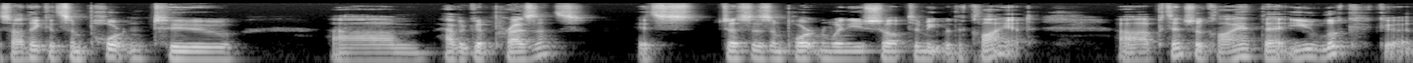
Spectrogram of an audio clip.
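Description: On a very clean recording with a silent background, a man with an American accent uses a normal speaking voice at a moderate pace and medium pitch, with ordinary pitch variation. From Houston, Texas. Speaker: real estate broker. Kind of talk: interview.

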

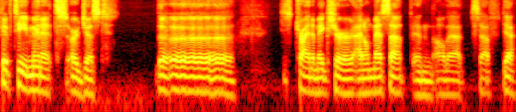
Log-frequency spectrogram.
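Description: A man with an American accent talks at a fairly low pitch. His pitch varies in an ordinary way, and the background is quiet. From Maine, US. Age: 30s. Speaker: singer and tribute band frontman. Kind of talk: casual interview chat. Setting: studio.

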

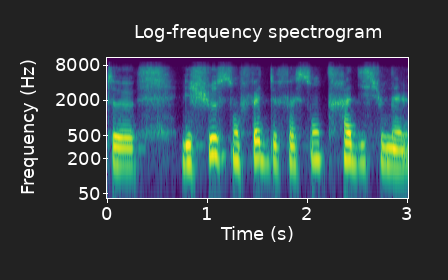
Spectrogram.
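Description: This woman's voice has a dark, mellow tone. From Paris, France. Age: 40s. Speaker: expat cooking workshop host. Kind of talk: interview conversation.

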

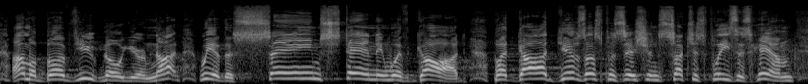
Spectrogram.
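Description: Over noticeable background noise, a man with a high pitch speaks at a fairly slow pace, his loudness very even and his intonation lively. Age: 50s. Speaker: pastor. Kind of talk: sermon.

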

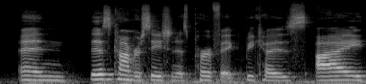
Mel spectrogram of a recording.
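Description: Medium-pitched female speech in an American accent. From Connecticut. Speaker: former college softball player, company employee. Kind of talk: casual panel chat. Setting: studio.

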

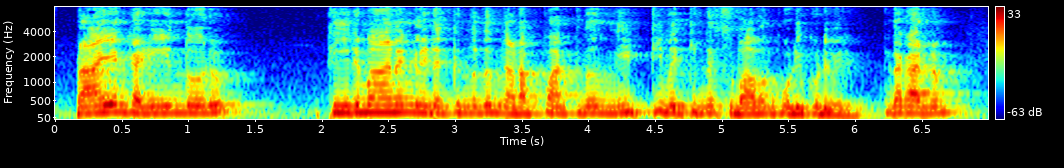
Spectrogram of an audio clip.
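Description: A man with a high voice and a dark, mellow tone speaks in a flat monotone, and the room echo is audible. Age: 50s. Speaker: motivational trainer. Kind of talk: motivational talk.

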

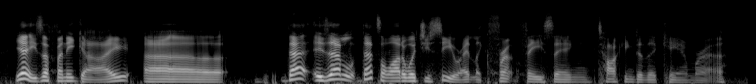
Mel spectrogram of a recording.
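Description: A plain, everyday voice from a man at a medium pitch and moderate pace, with lively intonation and big swings in loudness, in a dry, close sound with no echo and a quiet background. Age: 30s. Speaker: comedian. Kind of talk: casual chat.

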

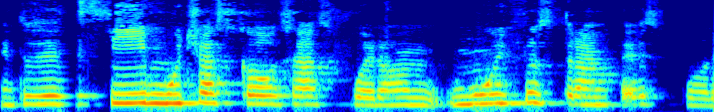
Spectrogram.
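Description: Her words come at a fairly slow pace. This woman's tone is dark and mellow. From Mexico. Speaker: nutrition doctor, former lecturer. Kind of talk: interview.

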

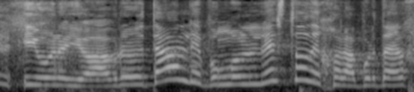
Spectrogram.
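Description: A woman talks at a high pitch. The recording carries audible room echo and noticeable background noise. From Zaragoza, Spain. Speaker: audience member telling a story. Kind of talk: comic personal anecdote.

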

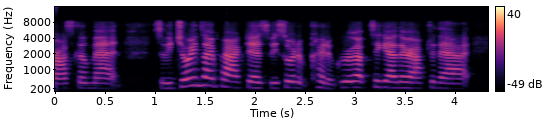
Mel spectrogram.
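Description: A woman talks at a fairly quick pace. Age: 30s. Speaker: dermatology physician assistant and aesthetics trainer. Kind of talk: casual interview.

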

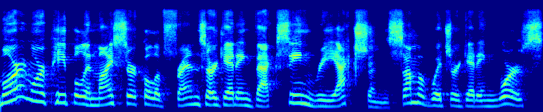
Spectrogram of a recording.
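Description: A woman speaks in a normal speaking voice at a moderate pace, her pitch medium. Her intonation is lively, and the background is quiet. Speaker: webcast host. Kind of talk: webcast host introduction.

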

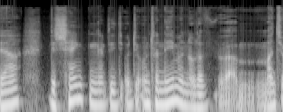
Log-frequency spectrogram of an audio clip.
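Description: His voice is somewhat breathy, with a dark, mellow tone at medium pitch. The man shows ordinary pitch variation. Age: 20s. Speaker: podcast host. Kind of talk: casual monologue. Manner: hesitant, many fillers.

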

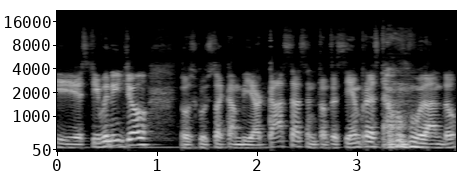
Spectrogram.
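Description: Speaking with an English accent, a man of medium pitch keeps a moderate pace. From United States. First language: English (speaking Spanish). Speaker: podcast co-host, entrepreneur. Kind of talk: casual business chat.

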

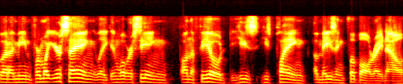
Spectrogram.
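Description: With an American accent, a man in a plain, everyday voice keeps a moderate pace, medium pitch and ordinary pitch variation. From Philadelphia area. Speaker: sports podcast host. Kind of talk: casual interview chat.

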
